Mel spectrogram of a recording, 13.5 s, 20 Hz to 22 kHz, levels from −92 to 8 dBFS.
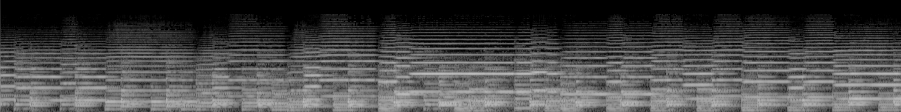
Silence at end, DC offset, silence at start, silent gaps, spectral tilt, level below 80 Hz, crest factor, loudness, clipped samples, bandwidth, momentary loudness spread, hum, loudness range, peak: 0 s; under 0.1%; 0 s; none; -5 dB/octave; -48 dBFS; 16 dB; -21 LUFS; under 0.1%; 12 kHz; 7 LU; none; 6 LU; -6 dBFS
